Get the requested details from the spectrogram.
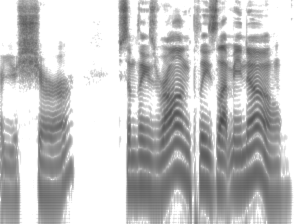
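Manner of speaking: ordinary talk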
